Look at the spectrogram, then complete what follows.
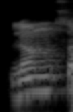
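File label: "kelongsong", Malay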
